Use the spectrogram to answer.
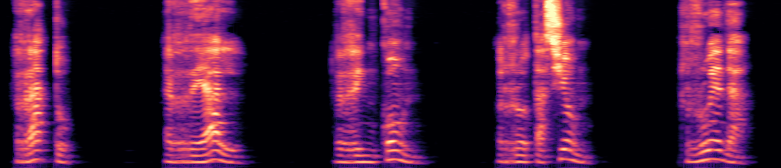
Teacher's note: se o R vem no começo da palavra, ele tem um som vibrante múltiplo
